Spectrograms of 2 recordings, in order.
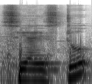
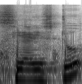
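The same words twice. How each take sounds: The two takes are said the same way.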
